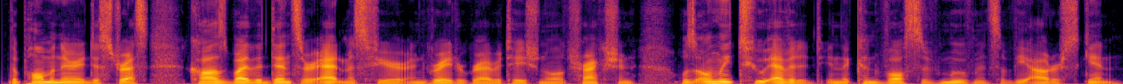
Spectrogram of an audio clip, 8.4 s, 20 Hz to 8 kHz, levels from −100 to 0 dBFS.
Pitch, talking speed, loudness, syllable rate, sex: 95 Hz, 170 wpm, -21 LUFS, 6.4 syllables/s, male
